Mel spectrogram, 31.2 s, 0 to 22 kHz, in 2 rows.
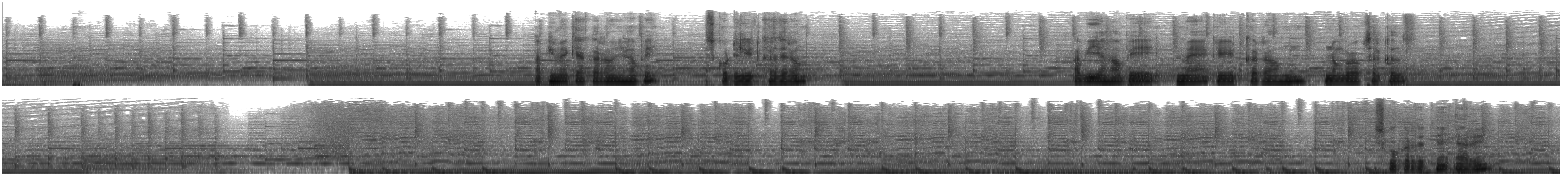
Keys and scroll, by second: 6.3 Delete, 8.6 ctrl+z, 26.8 Escape, 27.1 Escape.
